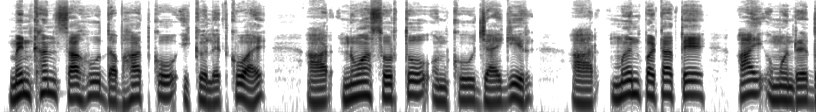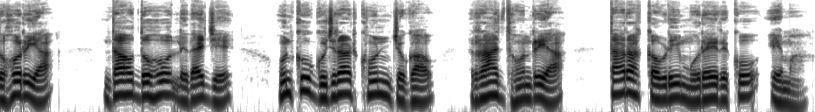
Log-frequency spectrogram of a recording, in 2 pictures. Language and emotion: Santali, neutral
